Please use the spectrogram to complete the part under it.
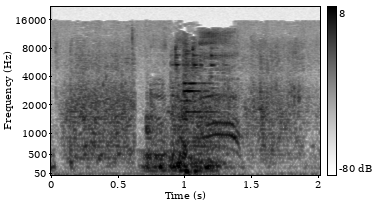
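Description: A heavy wrench swishes through the air.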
